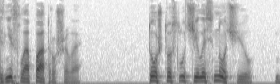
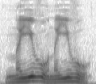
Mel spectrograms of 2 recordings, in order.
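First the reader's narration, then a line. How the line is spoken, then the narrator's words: Muttering. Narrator (Russian): пробурчал я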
